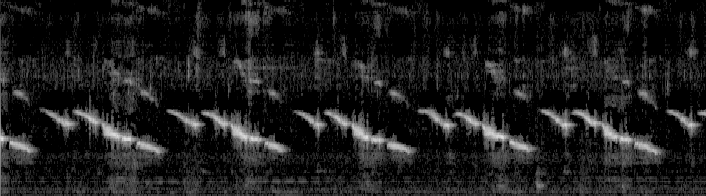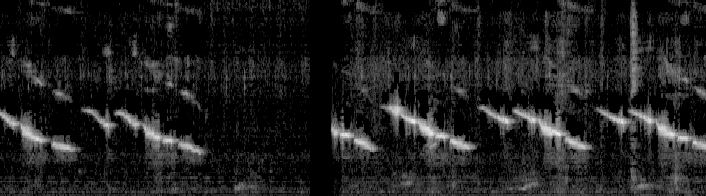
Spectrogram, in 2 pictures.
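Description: Golden-bellied gerygone (remetuk laut) song played as a lure recording: repeated phrases of thin, high whistled notes, each phrase stepping down in pitch, about one phrase every two seconds, with a brief pause a little past the middle.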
